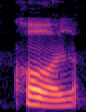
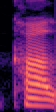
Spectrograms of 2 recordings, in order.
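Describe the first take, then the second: First: The vowel is a short o sound. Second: The vowel is an ah sound. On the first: The speaker calls it right. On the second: The speaker calls it wrong. "never as kal or chal"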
